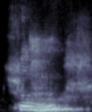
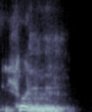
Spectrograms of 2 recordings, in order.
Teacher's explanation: The first example, to reach or to arrive, hlung, has the high tone in stem 1 and it becomes hlun. The velar nasal becomes an alveolar nasal. Nga has to become na, and the high tone becomes low tone in stem 2.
